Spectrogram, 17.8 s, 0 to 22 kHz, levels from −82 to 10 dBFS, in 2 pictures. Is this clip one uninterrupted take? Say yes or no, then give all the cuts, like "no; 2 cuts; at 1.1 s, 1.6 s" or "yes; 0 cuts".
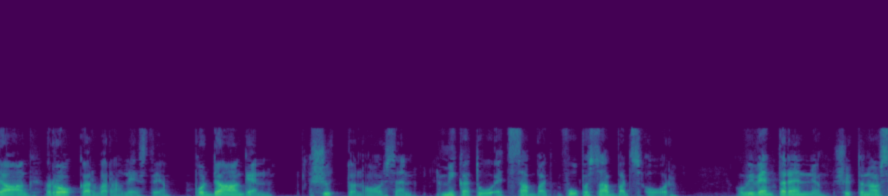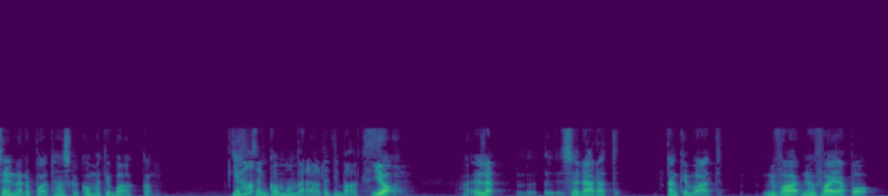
no; 2 cuts; at 1.9 s, 11.4 s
